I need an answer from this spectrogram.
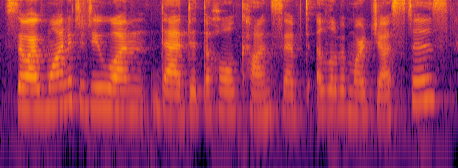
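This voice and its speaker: A woman's voice: mid-range voice, moderate pace. A woman, a bit stuffy after losing her voice, chatting casually and rambling through a voice-over for a game build. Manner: chatty, rambling, many fillers. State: stuffy, recovering from lost voice. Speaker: Sims speed build YouTuber.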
